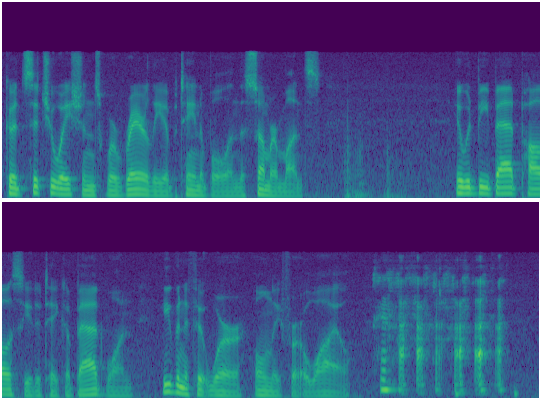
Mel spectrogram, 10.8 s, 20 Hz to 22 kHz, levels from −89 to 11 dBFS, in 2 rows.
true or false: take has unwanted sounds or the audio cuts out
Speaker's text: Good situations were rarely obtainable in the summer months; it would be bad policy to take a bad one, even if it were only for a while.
true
